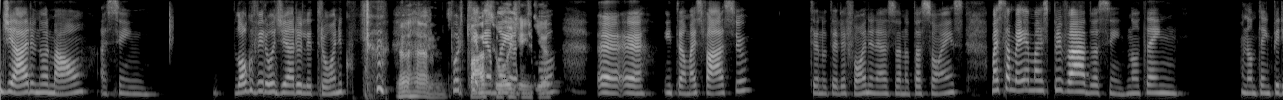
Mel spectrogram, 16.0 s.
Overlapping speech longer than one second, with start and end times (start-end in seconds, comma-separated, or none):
5.6-6.9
